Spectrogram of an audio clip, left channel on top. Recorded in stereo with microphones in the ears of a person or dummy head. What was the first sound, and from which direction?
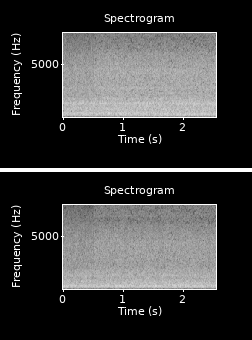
Only background noise.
